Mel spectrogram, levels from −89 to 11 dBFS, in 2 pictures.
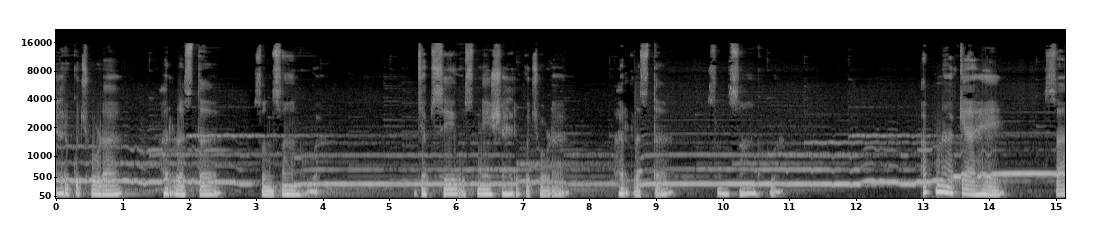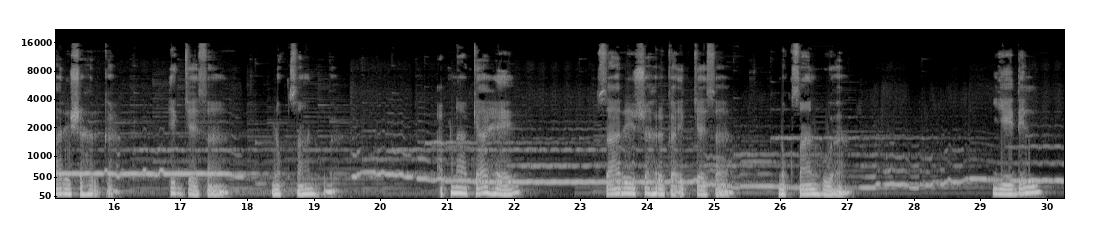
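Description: Hard clipping runs throughout: peaks exceed the stage's limit by about 2 dB, under half a percent of samples, squared off flat on the waveform, adding high harmonic streaks on transients.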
